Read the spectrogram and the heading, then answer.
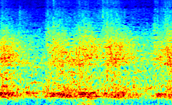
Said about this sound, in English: and nothing gets a crowd going like a big kick. Yeah, the crowd's got the UBC chant going right now. They're brought back to life.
